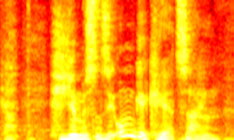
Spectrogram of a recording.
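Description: An actor playing an eager, loyal detective's companion in a German radio play, inquisitive and easily impressed. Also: male voice, on the high side, huge pitch swings, normal speed, darkish tone, slight background noise. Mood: excited.

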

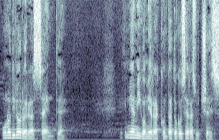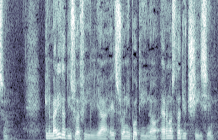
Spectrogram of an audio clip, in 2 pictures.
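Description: A man giving a grave, deliberate dramatic reading of a written diary, phrase by phrase. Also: mid-range voice, animated, mellow. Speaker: reader of written testimonies.

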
